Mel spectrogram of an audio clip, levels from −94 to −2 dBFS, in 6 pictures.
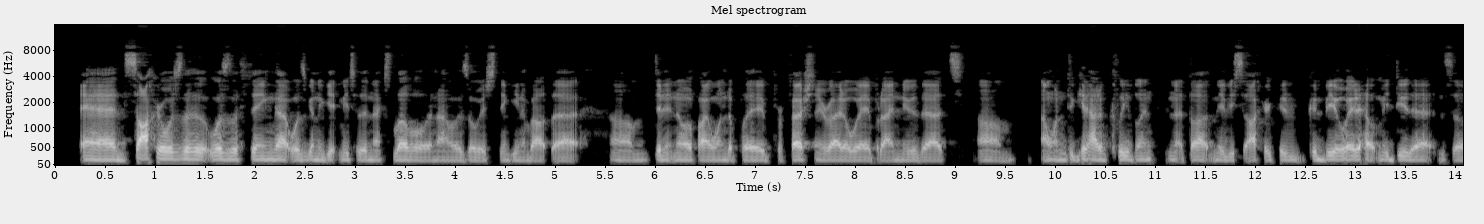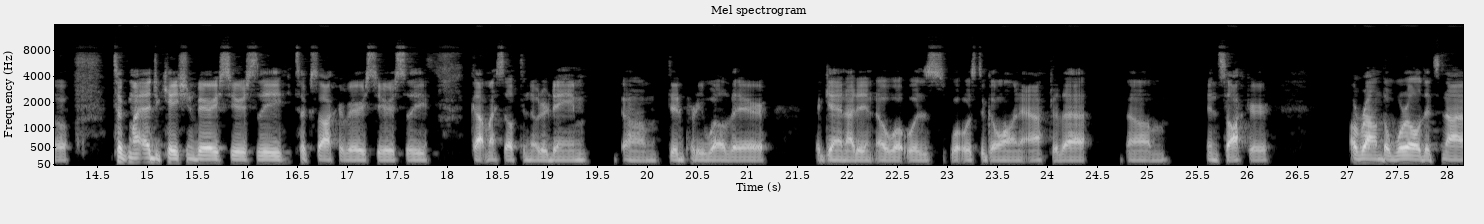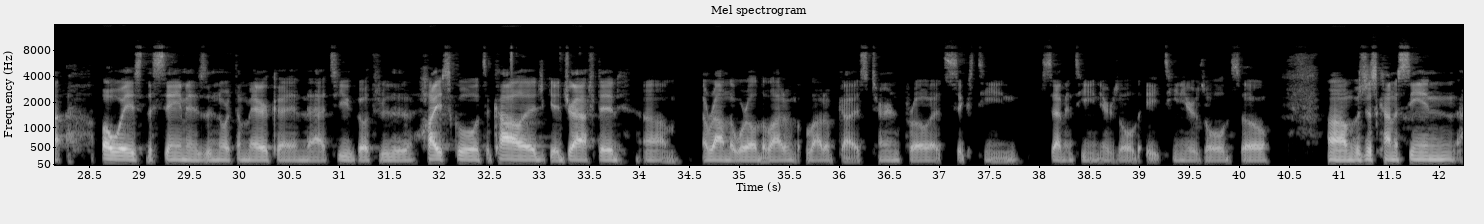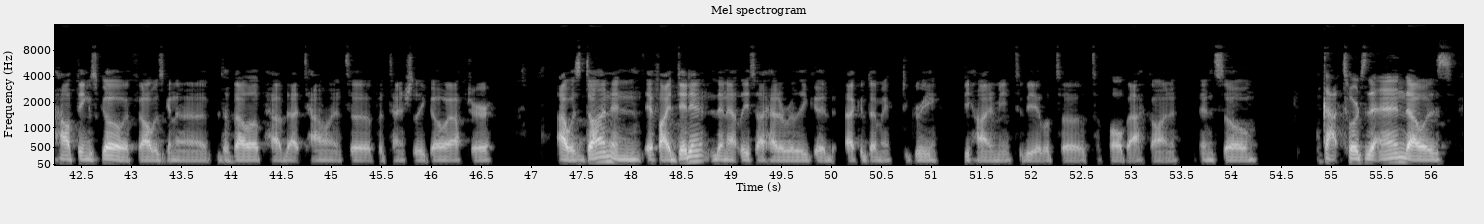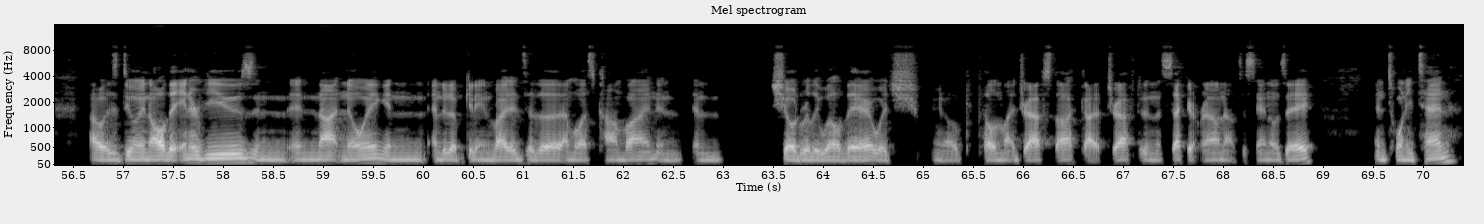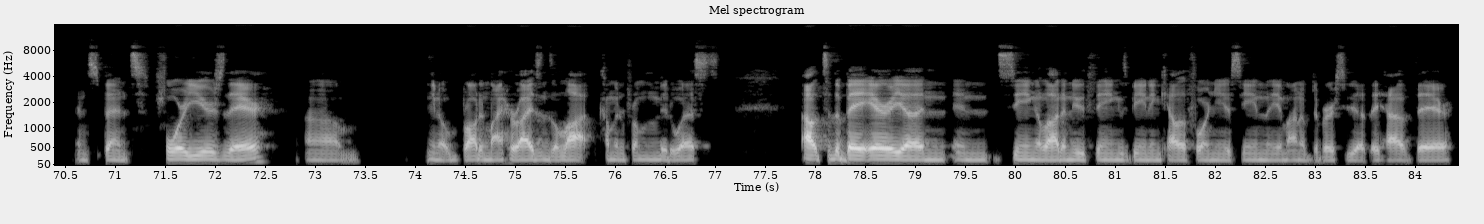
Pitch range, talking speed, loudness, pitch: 80-90 Hz, 205 wpm, -29 LUFS, 85 Hz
